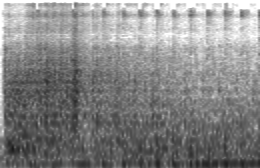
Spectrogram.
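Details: Engine after battery recovery, with battery checked as good before starting: a brief crank catches quickly and settles into an even, low putter with no stumbling. Normal, healthy start.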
